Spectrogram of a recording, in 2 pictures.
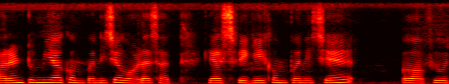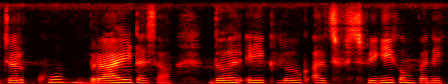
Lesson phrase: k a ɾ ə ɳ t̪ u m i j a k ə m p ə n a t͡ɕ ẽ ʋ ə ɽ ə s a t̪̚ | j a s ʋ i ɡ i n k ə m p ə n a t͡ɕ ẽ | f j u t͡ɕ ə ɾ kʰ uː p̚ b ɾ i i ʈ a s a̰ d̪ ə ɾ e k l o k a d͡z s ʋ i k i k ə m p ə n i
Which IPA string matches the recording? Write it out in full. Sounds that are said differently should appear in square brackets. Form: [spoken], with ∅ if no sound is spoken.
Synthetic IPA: k a ɾ ə ɳ t̪ u m i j a k ə m p ə n [i] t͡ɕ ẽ ʋ ə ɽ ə s a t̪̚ | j a s ʋ i ɡ i [∅] k ə m p ə n [i] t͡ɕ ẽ | f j u t͡ɕ ə ɾ kʰ uː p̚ b ɾ [a] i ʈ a s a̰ d̪ ə ɾ e k l o k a d͡z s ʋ i [ɡ] i k ə m p ə n i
